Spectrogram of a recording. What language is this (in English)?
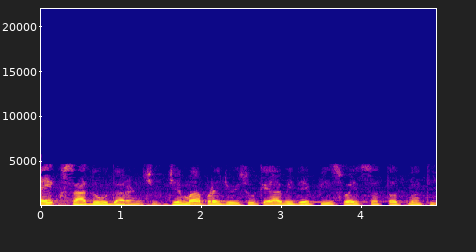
Gujarati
